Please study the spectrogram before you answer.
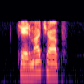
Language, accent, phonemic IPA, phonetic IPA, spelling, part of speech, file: Armenian, Eastern Armenian, /d͡ʒeɾmɑˈt͡ʃʰɑpʰ/, [d͡ʒeɾmɑt͡ʃʰɑ́pʰ], ջերմաչափ, noun, Hy-ջերմաչափ.ogg
- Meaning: thermometer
